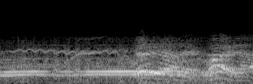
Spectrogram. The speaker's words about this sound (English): Train whistle scare horses. Those horses are too nervous to be hitched to a buckboard.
